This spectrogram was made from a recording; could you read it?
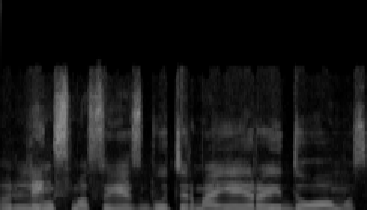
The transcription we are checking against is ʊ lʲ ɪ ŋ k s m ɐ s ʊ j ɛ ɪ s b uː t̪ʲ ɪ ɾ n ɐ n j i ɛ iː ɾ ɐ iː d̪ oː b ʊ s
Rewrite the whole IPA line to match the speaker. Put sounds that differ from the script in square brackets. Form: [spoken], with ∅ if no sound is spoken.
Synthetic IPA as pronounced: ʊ lʲ ɪ ŋ k s m ɐ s ʊ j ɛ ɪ s b uː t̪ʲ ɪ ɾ [m] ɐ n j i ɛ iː ɾ ɐ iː d̪ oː [m] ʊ s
